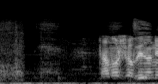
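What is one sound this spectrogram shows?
A man reads out the news through a television speaker.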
